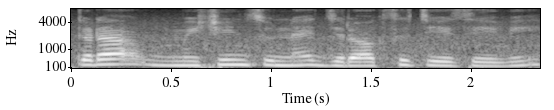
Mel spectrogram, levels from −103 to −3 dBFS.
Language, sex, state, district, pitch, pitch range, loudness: Telugu, female, Telangana, Hyderabad, 210 Hz, 195-235 Hz, -17 LUFS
